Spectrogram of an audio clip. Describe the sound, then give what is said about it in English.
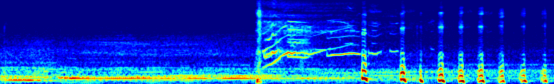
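A car outside: a steady low engine-like rumble, then a warbling tone followed by a quick run of evenly spaced, sharp honking beeps, moderately loud, with no talking. “I want because you know I gotta yeah I gotta give the car outside some space.”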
